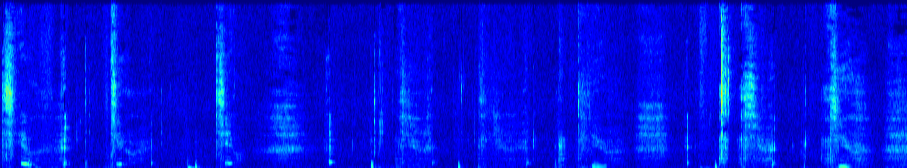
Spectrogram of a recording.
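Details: Person with a cold: a run of short, sharp, breathy sneezes, several with a brief voiced intake before them, in a quiet room.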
